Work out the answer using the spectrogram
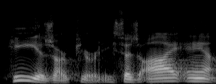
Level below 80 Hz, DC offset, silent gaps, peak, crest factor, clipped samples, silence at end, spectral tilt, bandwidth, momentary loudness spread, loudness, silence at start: -76 dBFS; under 0.1%; none; -12 dBFS; 16 dB; under 0.1%; 0 s; -7 dB/octave; 13 kHz; 11 LU; -28 LUFS; 0.15 s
